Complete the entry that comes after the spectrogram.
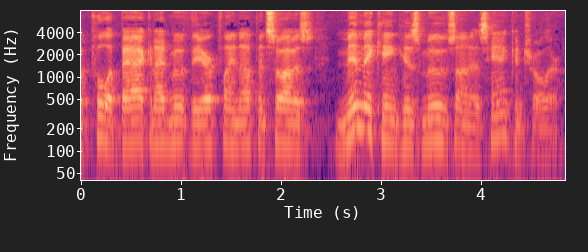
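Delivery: usual speaking voice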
